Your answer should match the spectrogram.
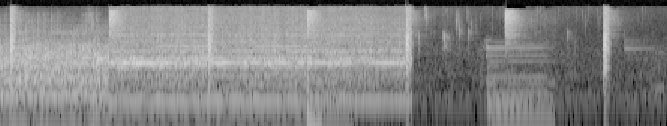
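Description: High-powered countertop blender running, pureeing cooked cabbage and guanciale: a loud, dense whirr with a steady motor whine. It cuts off about two-thirds of the way in.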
